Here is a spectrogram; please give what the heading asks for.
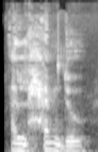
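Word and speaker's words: الحمد: the ha, as in alhamdu, where they say alhamdu. And in ar-Rahman ar-Rahim, they would mistakenly say ar-Rahman, ar-Rahim. The proper way to pronounce those is with the ha, not with the ha.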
